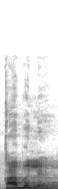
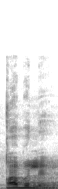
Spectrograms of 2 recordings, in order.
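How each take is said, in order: No difference in how they are said.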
